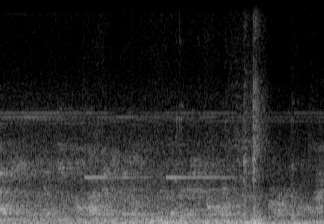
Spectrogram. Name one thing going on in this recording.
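Train doors slide shut with a thud.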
